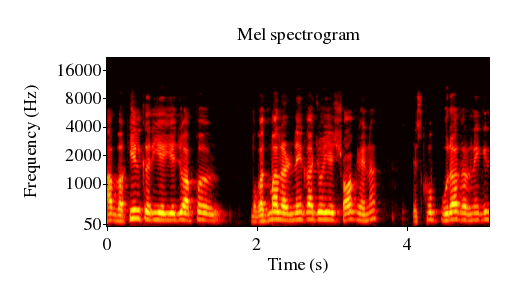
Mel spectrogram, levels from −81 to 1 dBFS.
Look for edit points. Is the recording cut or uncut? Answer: uncut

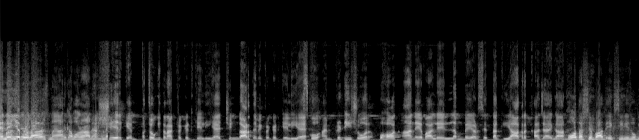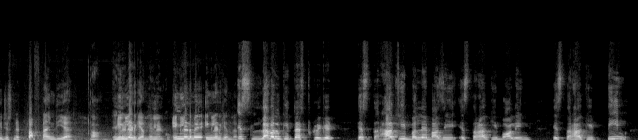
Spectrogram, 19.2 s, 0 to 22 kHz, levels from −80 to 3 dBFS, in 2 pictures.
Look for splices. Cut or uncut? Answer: cut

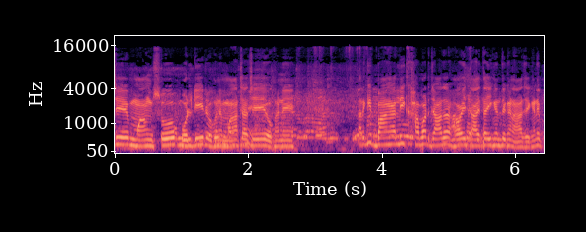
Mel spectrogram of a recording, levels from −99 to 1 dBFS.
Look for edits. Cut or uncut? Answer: uncut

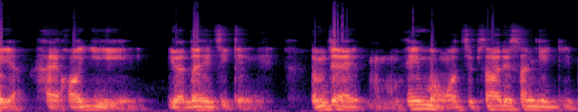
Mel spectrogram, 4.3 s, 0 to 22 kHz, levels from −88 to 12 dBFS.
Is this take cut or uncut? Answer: uncut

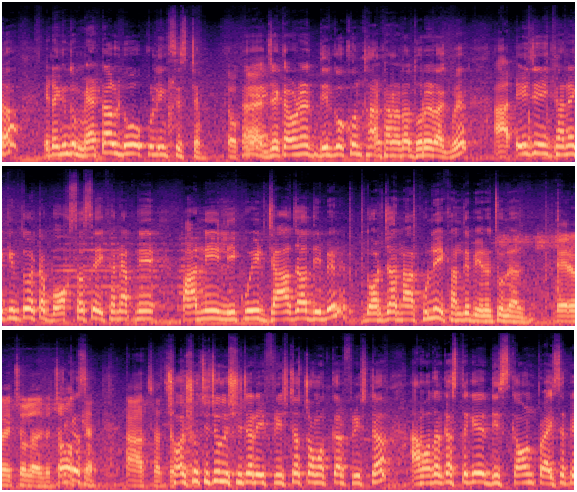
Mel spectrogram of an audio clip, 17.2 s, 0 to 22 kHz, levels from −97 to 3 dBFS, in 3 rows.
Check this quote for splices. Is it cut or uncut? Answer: uncut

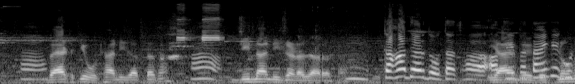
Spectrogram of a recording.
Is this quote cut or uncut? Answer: cut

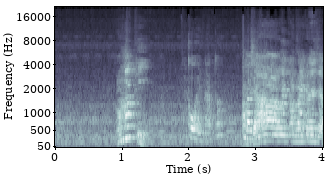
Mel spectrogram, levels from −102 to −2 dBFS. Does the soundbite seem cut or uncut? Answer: cut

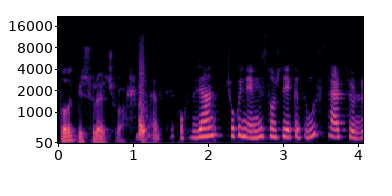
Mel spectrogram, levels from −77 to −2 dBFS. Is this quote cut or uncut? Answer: cut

